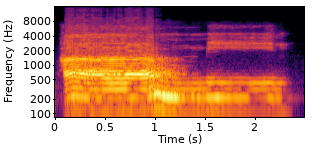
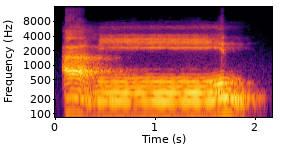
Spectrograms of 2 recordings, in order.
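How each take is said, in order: First: The first vowel is long and the m doubled. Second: The first vowel leans toward an e sound. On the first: "dipanjangkan alif, mimnya itu bertasydid" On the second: "dengan imalah"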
